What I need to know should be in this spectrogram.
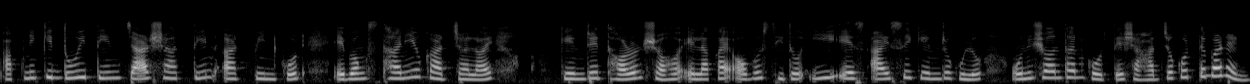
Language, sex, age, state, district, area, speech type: Bengali, female, 18-30, West Bengal, South 24 Parganas, rural, read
